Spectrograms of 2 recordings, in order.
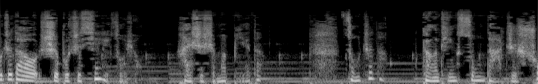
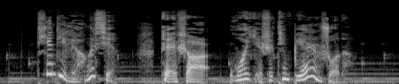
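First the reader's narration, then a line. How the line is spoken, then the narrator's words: Laughing. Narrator (Chinese): 宋大志却是笑着说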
